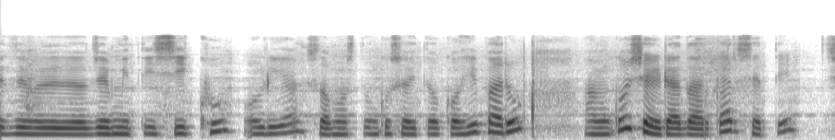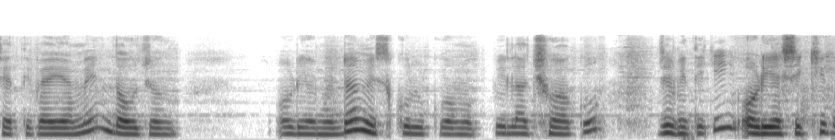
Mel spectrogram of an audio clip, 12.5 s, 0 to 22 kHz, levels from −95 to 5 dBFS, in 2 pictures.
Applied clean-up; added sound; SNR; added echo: none; none; none; none.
